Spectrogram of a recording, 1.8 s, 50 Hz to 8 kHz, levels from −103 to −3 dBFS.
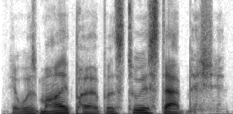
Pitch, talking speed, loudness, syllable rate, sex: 125 Hz, 240 wpm, -18 LUFS, 7.1 syllables/s, male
